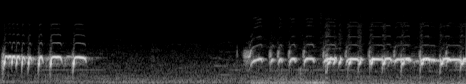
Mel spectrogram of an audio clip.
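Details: Local perkutut, or zebra dove, singing to provoke silent doves into calling: a short series of fast staccato coos, a pause, then a longer run of evenly repeated notes with faint low rumble behind.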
